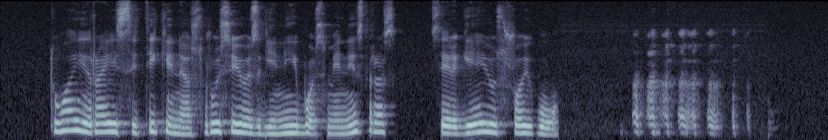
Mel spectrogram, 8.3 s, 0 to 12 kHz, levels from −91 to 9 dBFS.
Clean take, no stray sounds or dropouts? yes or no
no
